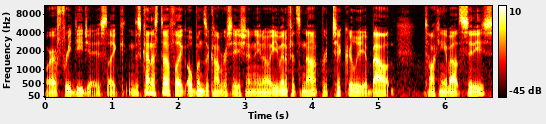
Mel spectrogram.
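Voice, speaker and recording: Recorded very cleanly against a silent background, a man with a New York accent talks at a fairly quick pace, the sound dry and close with no echo. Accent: New York American. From New York City. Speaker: landscape architect and nonprofit founder. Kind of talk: interview monologue. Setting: community space. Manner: casual with frequent fillers.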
